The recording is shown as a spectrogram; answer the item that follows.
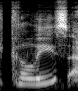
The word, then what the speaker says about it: Kelis: Really Khalees? After all these years, I'm finding this out? – Yes. How did you say it? – I said Keyless. Isn't it K-E-L-I-S? – He said, you know what?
